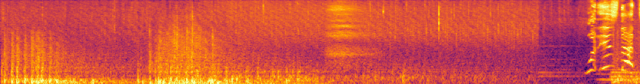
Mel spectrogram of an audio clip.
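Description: Night thunder rumbles loud and close over steady rain, then fades to a quieter wash of rainfall before a sudden sharp crack near the end.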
